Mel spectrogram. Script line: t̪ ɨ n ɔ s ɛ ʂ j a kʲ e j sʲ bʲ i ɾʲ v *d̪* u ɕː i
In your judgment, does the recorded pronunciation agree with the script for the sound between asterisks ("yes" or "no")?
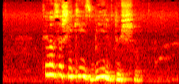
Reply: yes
